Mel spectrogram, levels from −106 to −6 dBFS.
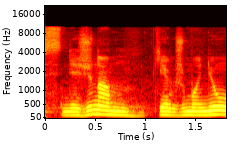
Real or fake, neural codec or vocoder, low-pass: real; none; 9.9 kHz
